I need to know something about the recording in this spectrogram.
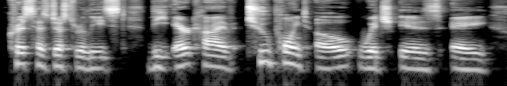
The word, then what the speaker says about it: Airchive: pronouncing it correctly because Jason always was like air chive because that's how it spelled like you mean like the onion you mean like like something that differ I'm like no it's achive yes I got the play on words so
